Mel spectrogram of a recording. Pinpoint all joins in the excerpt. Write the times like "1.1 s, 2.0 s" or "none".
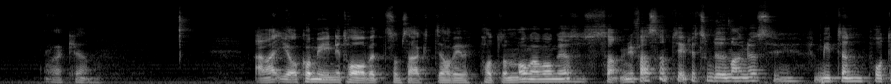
none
